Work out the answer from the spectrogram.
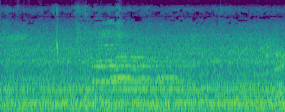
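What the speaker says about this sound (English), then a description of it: "it's a light rail train to Santa Monica" A light rail train to Santa Monica runs with a loud, steady rumble heard from on board, carrying faint high whining tones partway through.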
